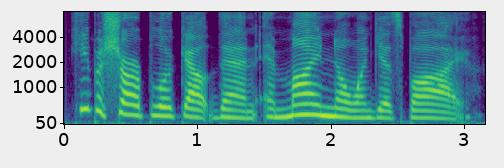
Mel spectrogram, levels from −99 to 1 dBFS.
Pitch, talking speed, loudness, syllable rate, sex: 230 Hz, 230 wpm, -17 LUFS, 4.4 syllables/s, female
